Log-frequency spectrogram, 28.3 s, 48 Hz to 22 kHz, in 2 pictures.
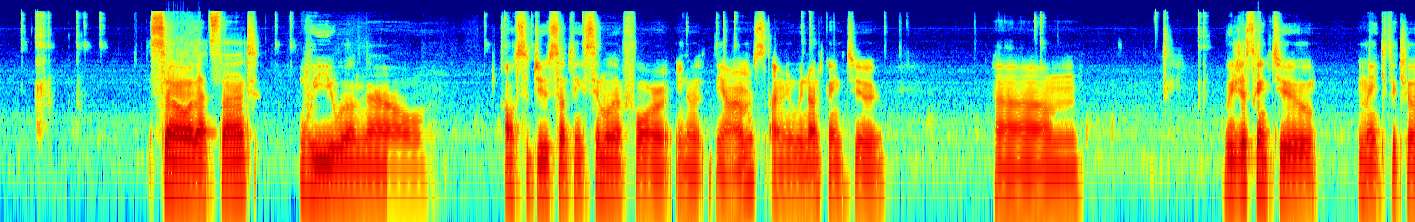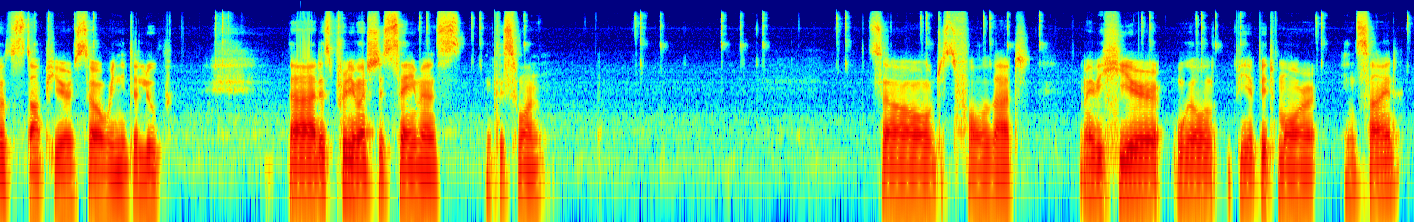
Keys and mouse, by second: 0.8 middle click, 1.4 Tab, 8.1 right click, 9.0 shift+d, 16.0 g, 16.6 e, 17.7 e, 18.6 e, 20.1 e, 22.4 e, 23.2 e, 23.7 e, 24.8 g, 25.8 e, 27.0 g, 27.9 g.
